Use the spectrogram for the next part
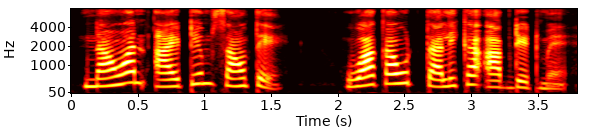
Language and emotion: Santali, neutral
